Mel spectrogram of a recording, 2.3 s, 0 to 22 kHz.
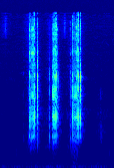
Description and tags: A recording of scrolling three times down, on a logitech cordless optical mouse.
Recorded with a superlux E523/D microphone, through a Behringer eurorack MX602A mixer, plugged in a SB live soundcard. Recorded and edited in Audacity 1.3.5-beta on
